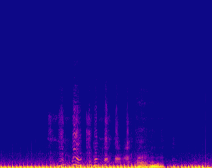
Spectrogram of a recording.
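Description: Honda Grom minibikes' small single-cylinder engines idling with a steady low hum while the riders wait in traffic. A laugh and a sigh are heard over it.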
